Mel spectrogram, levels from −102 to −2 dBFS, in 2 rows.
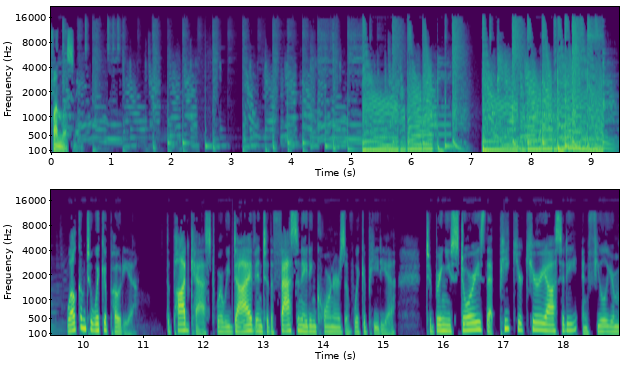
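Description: Across the whole clip the level pumps and flutters, with sustained parts and decays sagging by roughly 5 dB while attacks pass. This is a noise suppressor applied to music or sounds: a speech-tuned suppressor treats steady tones and tails as noise and turns them down.

The sound cut by the noise suppressor is heard as hollow dips from 0.40 to 0.94 s (about 8 dB), 1.15 to 1.70 s (about 11 dB) and 9.41 to 9.75 s (about 13 dB). In each, the suppressor judged the held material to be noise and pulled it down harder than its surroundings.

A tick at 12.49 s and another at 17.02 s mark blocks of digital silence, lasting 0.71 ms and 5.33 ms. The sound dropped out abruptly and returned unfaded. The longer gap fits an unfilled 256-sample buffer.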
